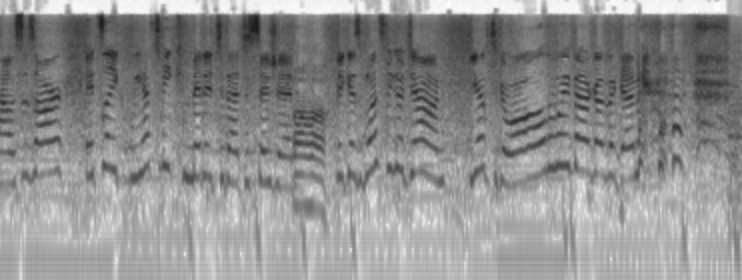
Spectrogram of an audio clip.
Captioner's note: laughter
